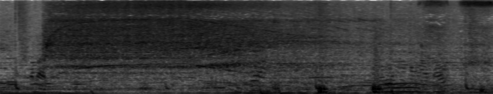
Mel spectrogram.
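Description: Aerosol spray-paint can hissing in one long spray of about four seconds, starting about half a second in, as black paint goes onto a welded steel bracket.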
